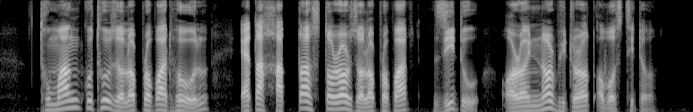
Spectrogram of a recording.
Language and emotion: Assamese, neutral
